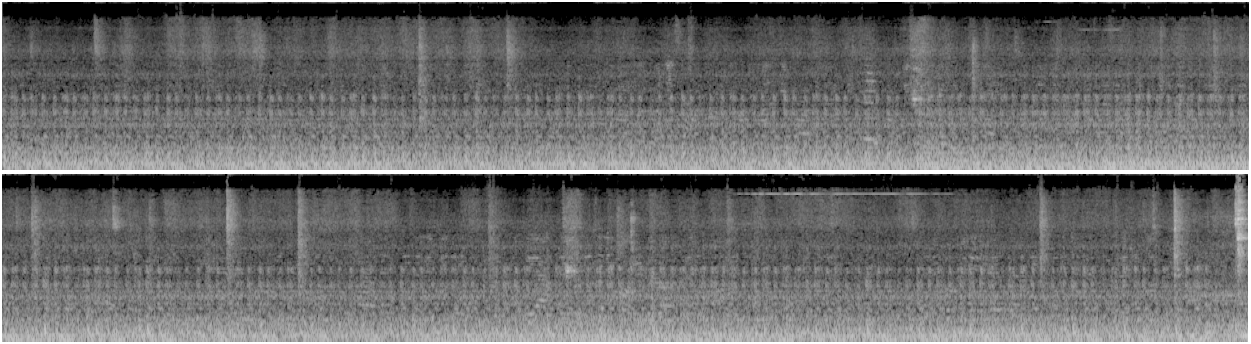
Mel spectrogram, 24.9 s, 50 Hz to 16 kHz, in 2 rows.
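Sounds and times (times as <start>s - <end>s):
bus engine drone: 0.0s - 24.9s.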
